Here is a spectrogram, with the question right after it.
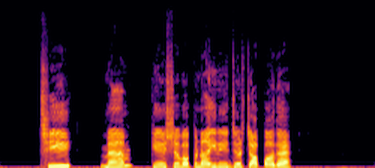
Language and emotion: Dogri, disgusted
